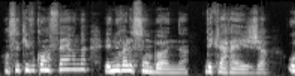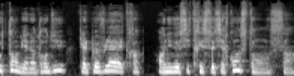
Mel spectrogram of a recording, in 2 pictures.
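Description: A young clerk playing detective, self-important and quick to brag, as a woman narrator reads him, in a storybook tale. The voice is dark and mellow, with a breathy edge. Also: lowish voice, lively intonation. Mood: boastful. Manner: self-important, turning sheepish. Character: young male clerk, boastful yet easily shaken.

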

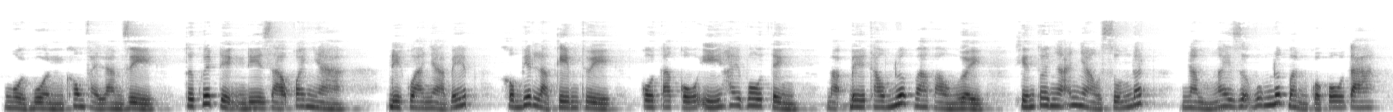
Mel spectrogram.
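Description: A woman narrating a story in the first person in a calm, even reading voice. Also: lowish voice, normal speed, muffled recording.

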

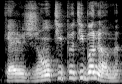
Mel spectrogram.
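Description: Brief: woman playing a grave, quiet male detective, pitched down, unhurried. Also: lively intonation. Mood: diplomatic. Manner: measured and low. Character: calm, shrewd male detective.

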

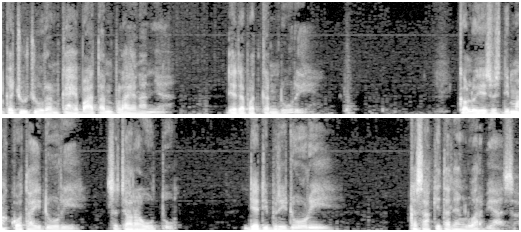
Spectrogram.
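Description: A male preacher in full flow, his gravelly, husky voice climbing high and swooping wildly in pitch. He veers from shouted declarations to low, hushed warnings and throws out sharp, mocking rebukes. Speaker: pastor. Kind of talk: sermon.

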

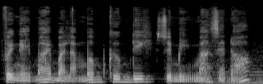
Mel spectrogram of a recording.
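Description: Man doing a hesitant old village man, husky, plain voice, storybook audio. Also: fairly low pitch, big pitch swings, fairly quick, faint music behind, heavily acted.

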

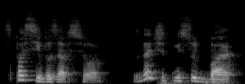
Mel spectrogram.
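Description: A man's voice: mid-range voice, sing-song, unhurried, mellow. A man voicing an indignant forty-year-old woman who screams insults in an audiobook. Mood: deflated. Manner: shrieking insults, then cold and bitter. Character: furious 40-year-old woman, proud and shrill.

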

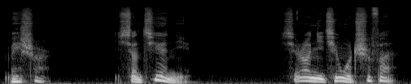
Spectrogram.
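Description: A man voicing a quiet, lovesick young woman with a soft, hesitant, raised voice in a storybook radio reading. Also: on the high side, lively intonation, a little slow, slightly rough, dry recording, clean studio sound, pitched above the performer's own voice, heavily acted. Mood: shy, wistful.

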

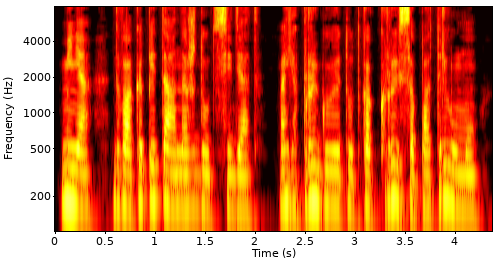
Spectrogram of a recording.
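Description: A woman's voice: low-pitched, little pitch movement, normal speed, darkish tone, dry recording. A woman voicing an irritated, impatient brother who scolds and grumbles in an audiobook story. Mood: scolding, exasperated.

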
